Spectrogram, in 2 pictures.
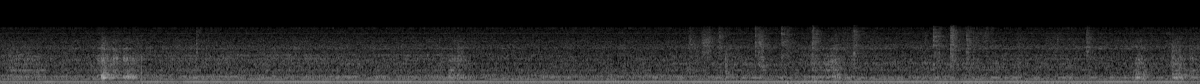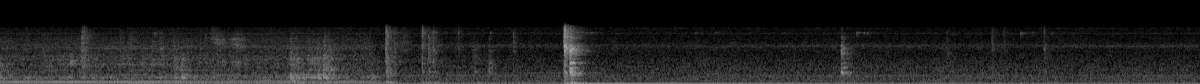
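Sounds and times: low hum: 0.0s - 15.8s
claws clicking on hardwood floor: 9.3s - 10.0s.

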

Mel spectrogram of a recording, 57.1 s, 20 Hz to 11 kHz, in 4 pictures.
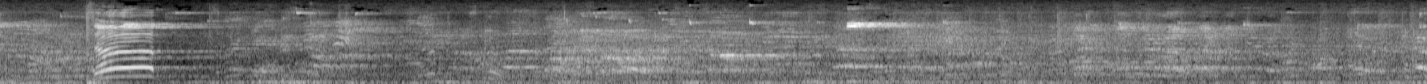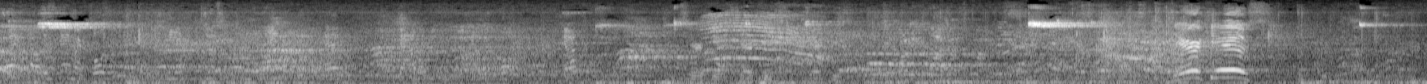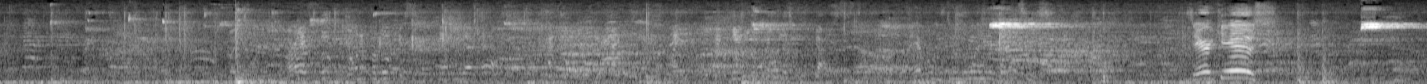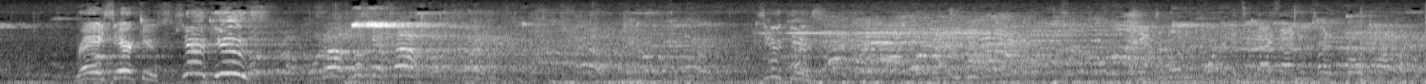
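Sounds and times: sneaker squeaks: 0.0s - 4.8s, 5.5s - 11.6s, 12.3s - 15.7s, 20.0s - 22.6s, 24.4s - 25.6s, 27.6s - 34.1s, 34.8s - 40.4s, 41.5s - 43.8s, 46.1s - 51.4s, 54.0s - 57.0s
basketball bouncing on court: 29.8s - 32.1s.

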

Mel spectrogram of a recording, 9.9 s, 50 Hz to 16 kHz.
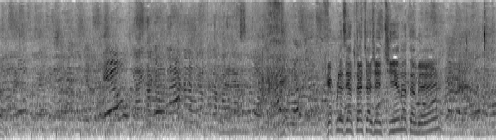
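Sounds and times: crowd chatter: 0.0s - 9.9s.

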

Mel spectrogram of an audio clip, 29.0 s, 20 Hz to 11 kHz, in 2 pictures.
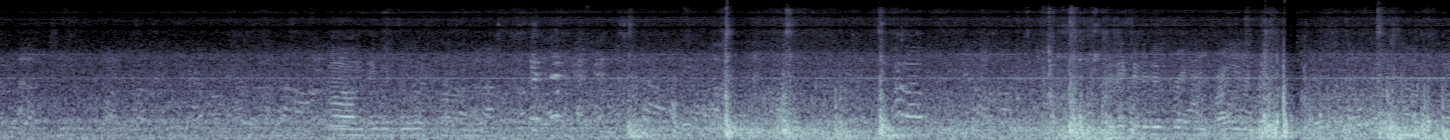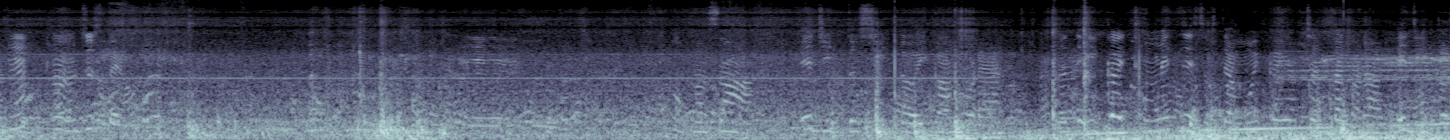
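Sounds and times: subway car rumble: 0.0s - 29.0s.

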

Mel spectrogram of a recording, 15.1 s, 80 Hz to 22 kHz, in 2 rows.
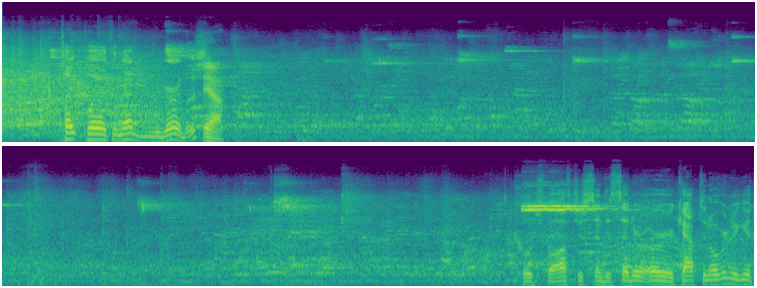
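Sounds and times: sneaker squeaks on wooden court: 3.2s - 8.1s, 8.8s - 9.3s, 9.9s - 10.7s.

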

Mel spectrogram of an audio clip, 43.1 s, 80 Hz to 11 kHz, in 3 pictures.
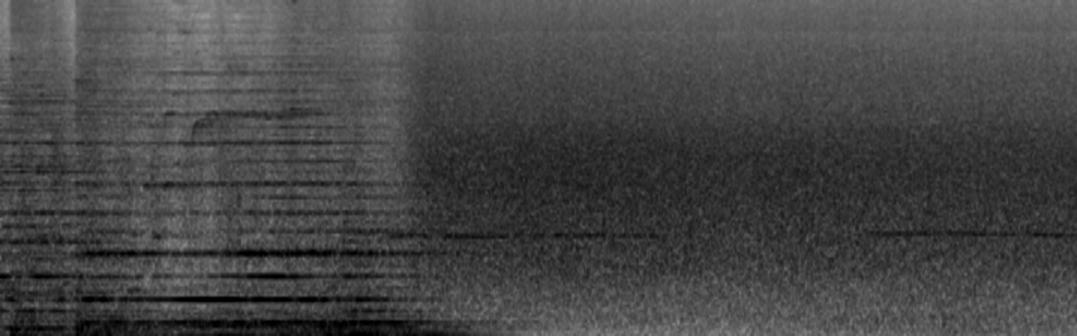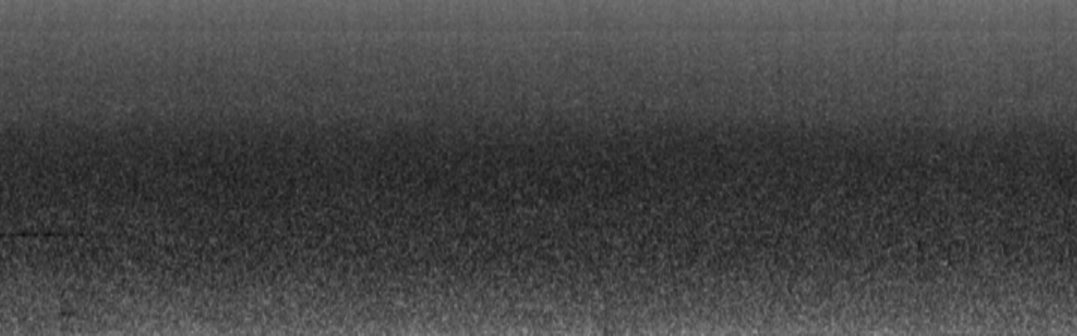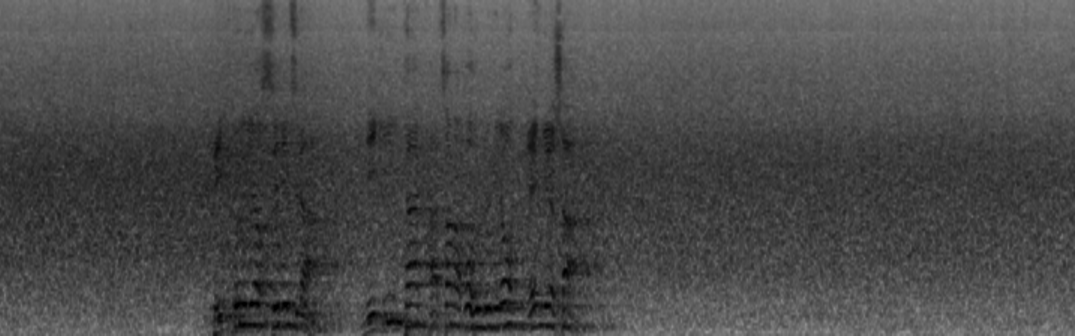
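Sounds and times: large crowd applauding: 0.0s - 43.0s.

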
